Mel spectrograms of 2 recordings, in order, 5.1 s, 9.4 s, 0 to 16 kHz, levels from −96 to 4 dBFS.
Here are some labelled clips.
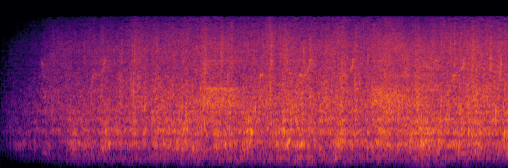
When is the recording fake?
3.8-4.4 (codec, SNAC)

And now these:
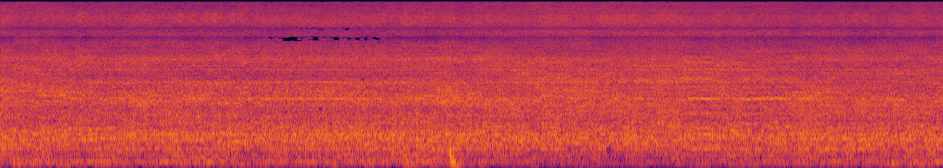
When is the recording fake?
0.0-2.6 (codec, SNAC); 3.8-9.4

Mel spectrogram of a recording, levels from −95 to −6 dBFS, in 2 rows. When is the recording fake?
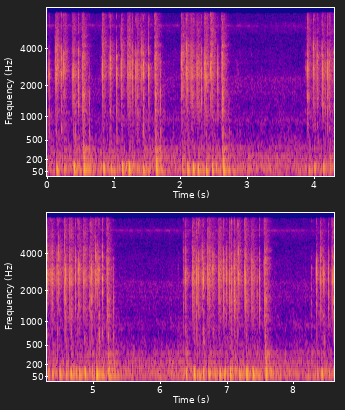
none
